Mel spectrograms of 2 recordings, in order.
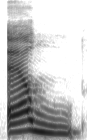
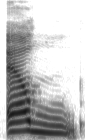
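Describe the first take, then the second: First: The final consonant is held firmly and sustained. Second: The final consonant is held firmly and sustained.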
